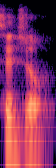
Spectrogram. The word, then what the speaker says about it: Sigil: Pronounced Sigil.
